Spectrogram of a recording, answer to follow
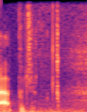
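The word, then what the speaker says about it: apud: tem acento porque latim não tem acento mas se pronuncia ápode Pereira víg 2012 ví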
